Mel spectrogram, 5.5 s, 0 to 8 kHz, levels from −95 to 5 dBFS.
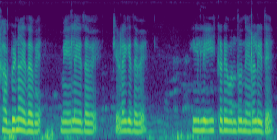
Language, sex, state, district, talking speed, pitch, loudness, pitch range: Kannada, female, Karnataka, Koppal, 95 wpm, 205 Hz, -18 LUFS, 200-210 Hz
